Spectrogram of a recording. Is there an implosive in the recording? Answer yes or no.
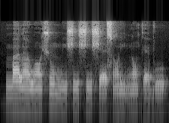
no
